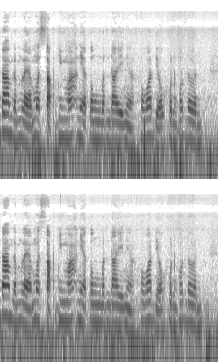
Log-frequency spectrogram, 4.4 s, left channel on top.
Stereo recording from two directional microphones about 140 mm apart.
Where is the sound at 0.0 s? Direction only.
45° left (ahead or behind).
